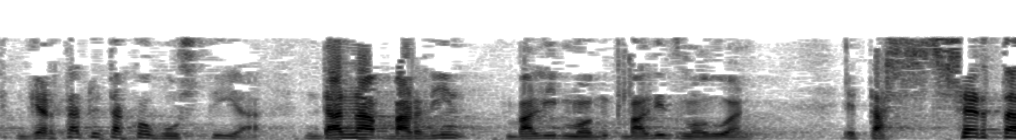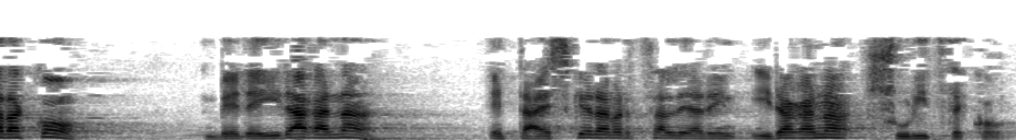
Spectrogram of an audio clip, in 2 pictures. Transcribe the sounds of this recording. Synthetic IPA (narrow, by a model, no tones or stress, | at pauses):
ɡe̞ɾt̪at̪ut̪ako̞ɣust̪ia̰ | d̪anaβaɾðin | balit͡smo̞ð̞ua̰n | e̞t̪ase̞ɾt̪aɾako̞ | be̞ɾe̞iɾaɣ̞ana | e̞t̪ae̞ske̞ɾaβ̞e̞ɾt͡sald̪e̞aɾeniɾaɣ̞anasuɾit͡se̞ko̞̰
